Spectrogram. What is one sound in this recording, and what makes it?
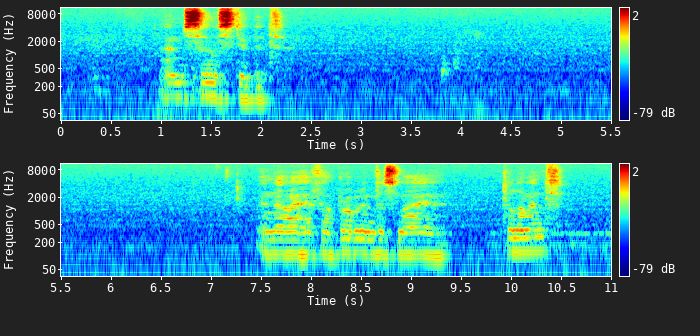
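An elderly man commentates calmly and close into a microphone.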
